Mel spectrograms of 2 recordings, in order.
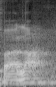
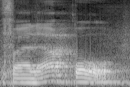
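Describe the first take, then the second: First: The final q stops flat with no bounce. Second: The final q ends with a bouncing release. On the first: The speaker calls it wrong. "bukan hanya sekedar bi rabbil falaq" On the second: The speaker calls it right. "Tapi dia harus ada pantulannya"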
